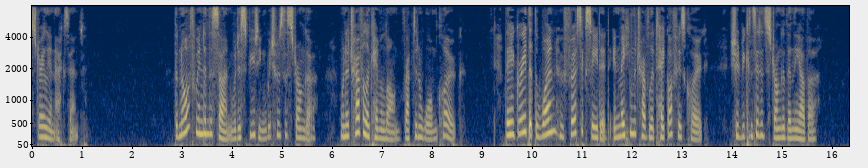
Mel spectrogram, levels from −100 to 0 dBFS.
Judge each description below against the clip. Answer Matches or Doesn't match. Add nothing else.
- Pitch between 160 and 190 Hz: Doesn't match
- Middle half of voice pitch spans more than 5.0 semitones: Matches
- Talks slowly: Doesn't match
